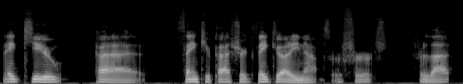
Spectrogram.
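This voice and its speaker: A male webinar moderator hands over to the next speaker. His voice is smooth and clear but halting. The recording is dry and close. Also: lowish voice, level tone, dry recording. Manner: hesitant, halting. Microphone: video call.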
